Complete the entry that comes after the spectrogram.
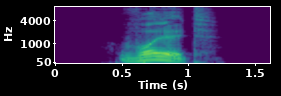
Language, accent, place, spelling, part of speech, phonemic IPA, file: German, Germany, Berlin, Volt, noun, /vɔlt/, De-Volt.ogg
- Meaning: volt (unit of measure)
